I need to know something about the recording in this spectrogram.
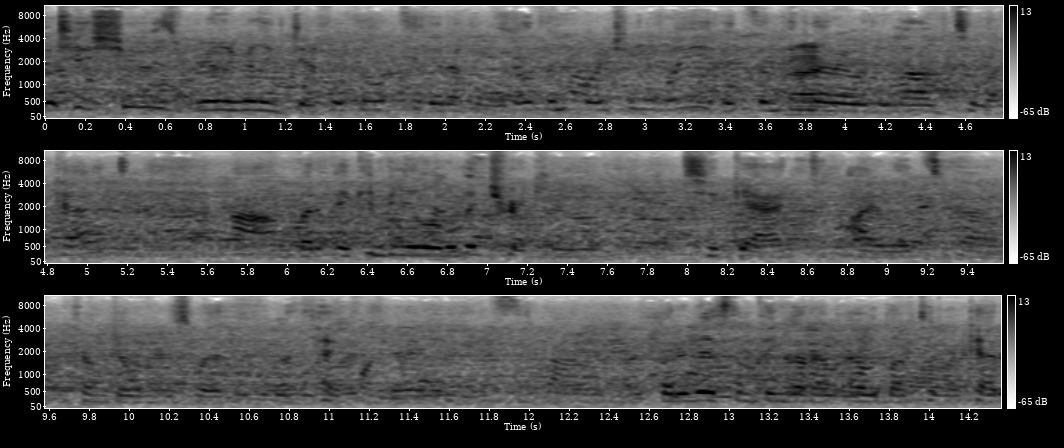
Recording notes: recorded during Day 2 of Islet Study Group 2023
